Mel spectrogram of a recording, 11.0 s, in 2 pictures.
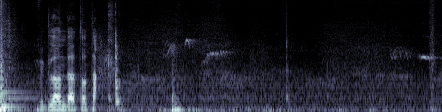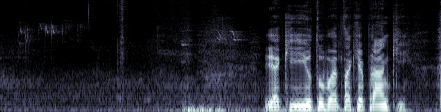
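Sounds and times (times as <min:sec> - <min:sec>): car bonnet thump: 0:00.0 - 0:00.4, 0:02.1 - 0:02.4
birds chirping: 0:00.4 - 0:08.8.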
